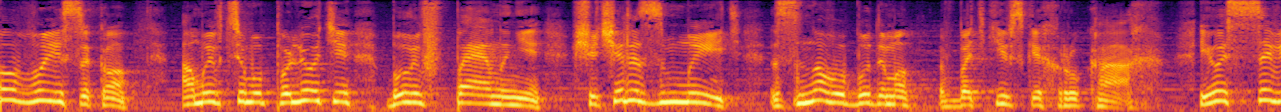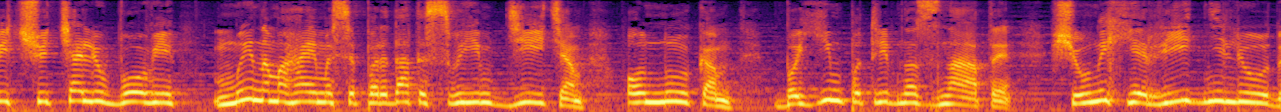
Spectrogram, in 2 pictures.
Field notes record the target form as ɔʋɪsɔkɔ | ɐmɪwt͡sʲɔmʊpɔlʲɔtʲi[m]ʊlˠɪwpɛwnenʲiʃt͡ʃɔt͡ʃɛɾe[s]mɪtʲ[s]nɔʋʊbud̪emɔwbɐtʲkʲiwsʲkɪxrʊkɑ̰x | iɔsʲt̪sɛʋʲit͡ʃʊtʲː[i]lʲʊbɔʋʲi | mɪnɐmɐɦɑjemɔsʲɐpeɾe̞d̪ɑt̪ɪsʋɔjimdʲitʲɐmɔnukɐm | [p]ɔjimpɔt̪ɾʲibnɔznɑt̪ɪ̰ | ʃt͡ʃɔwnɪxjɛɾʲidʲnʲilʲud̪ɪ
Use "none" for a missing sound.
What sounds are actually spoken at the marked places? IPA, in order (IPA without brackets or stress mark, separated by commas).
b, z, z, a, b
